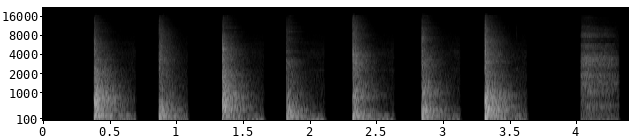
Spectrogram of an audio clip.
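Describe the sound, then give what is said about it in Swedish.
Eight hollow knocks in a slow, steady rhythm, imitating the footsteps of a small child walking in an attic, even in loudness, with the last one softer and duller. No voices. “Typ som att det är ett litet barn som är på vinden och går.”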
